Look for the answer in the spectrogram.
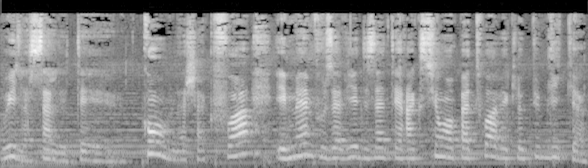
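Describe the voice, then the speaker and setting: A woman's voice: mid-range voice, normal speed. A woman hosting a local radio show, introducing her guest and asking prepared questions. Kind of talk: radio interview. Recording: radio studio with music behind.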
